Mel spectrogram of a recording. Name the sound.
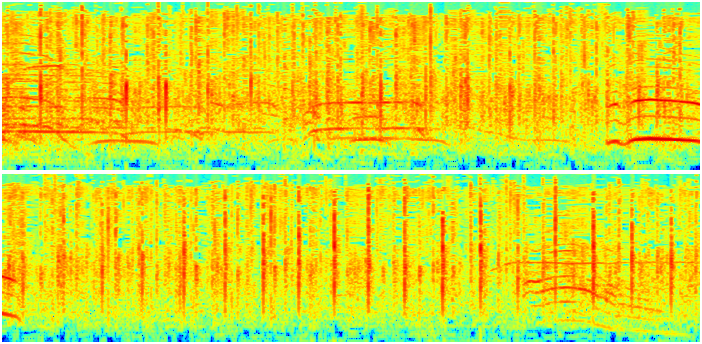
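audience applause and clapping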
